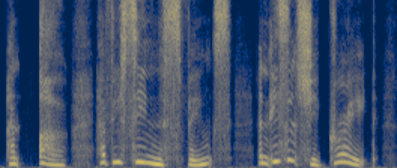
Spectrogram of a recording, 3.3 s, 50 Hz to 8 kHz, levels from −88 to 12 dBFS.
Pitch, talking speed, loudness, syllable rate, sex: 295 Hz, 200 wpm, -17 LUFS, 4.6 syllables/s, female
